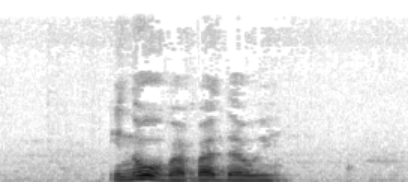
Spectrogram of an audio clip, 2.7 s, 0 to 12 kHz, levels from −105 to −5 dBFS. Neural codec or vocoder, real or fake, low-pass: none; real; 10.8 kHz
